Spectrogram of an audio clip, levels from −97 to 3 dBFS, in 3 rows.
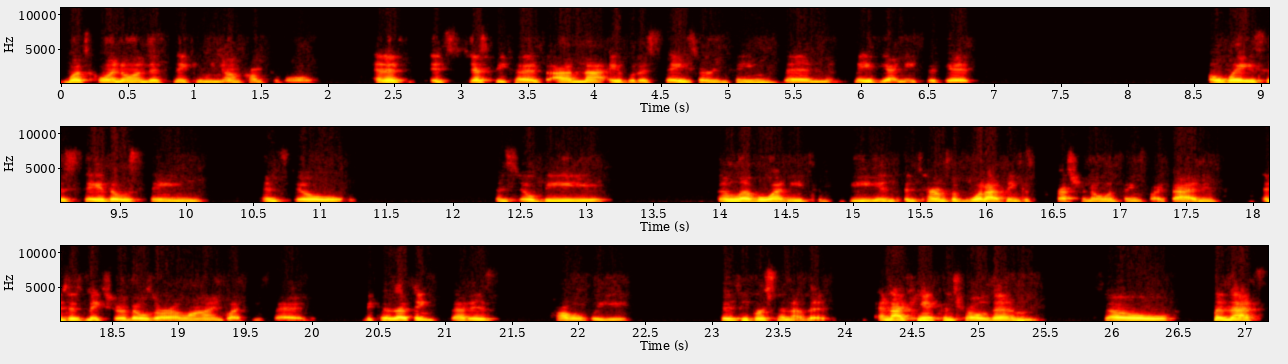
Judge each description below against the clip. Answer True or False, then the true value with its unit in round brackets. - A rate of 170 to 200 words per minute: True (185 wpm)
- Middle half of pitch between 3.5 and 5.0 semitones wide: False (3.0 semitones)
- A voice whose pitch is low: False (150 Hz)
